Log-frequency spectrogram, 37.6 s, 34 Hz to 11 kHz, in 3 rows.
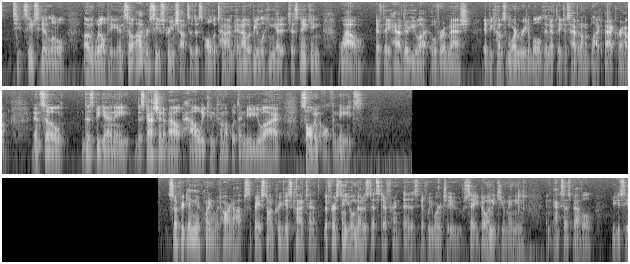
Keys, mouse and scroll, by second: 19.3 right click, 30.9-31.3 scroll down 2, 31.3 middle click, 32.0 scroll down 1, 33.8 middle click, 35.3 q, 35.9 click.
